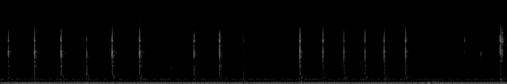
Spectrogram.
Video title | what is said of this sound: 500W ATX PSU Repair. Faulty with a Burning Smell. LER #067. | sounds a bit hollow it's a bit like you know tapping on the wall there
